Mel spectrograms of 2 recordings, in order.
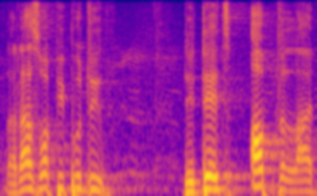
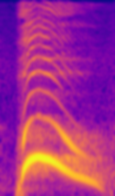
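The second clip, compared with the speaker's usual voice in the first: high, loud party whoop; excited woo; 9 dB louder than usual. Real, not acted. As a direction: whoop like you just walked into the party. Hype cry.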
